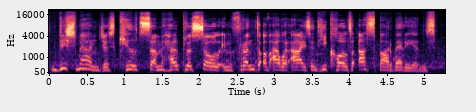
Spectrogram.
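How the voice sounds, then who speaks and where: A doubting, outspoken companion in a fantasy game. The voice sits high and sounds incredulous, over a faint ambience. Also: male voice, moderate pace, a little hiss or hum. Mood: indignant, scornful. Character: skeptical, blunt companion of a fantasy diplomat.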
